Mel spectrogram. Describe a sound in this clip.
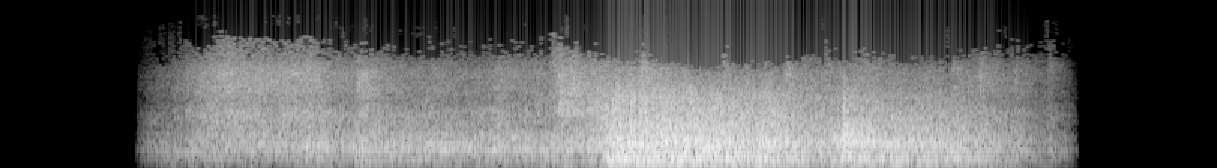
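Heavy sea waves crash and roar.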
